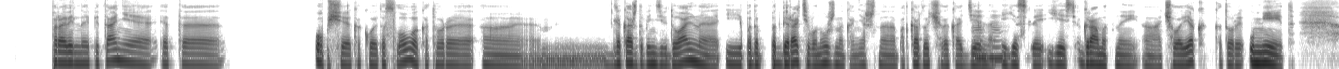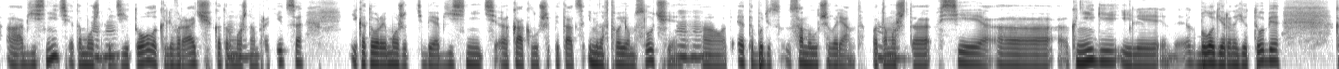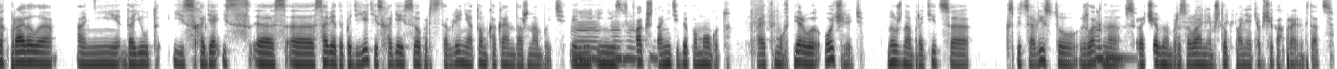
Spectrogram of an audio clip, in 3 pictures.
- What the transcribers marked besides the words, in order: none
- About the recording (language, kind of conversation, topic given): Russian, advice, Почему меня тревожит путаница из-за противоречивых советов по питанию?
